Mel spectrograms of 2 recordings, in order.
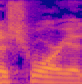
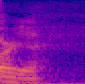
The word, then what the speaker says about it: Aishwarya: It's not Aishwarya Rai, right? – Oh, I love Rai.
